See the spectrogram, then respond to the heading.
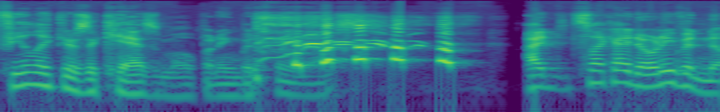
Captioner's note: laughing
